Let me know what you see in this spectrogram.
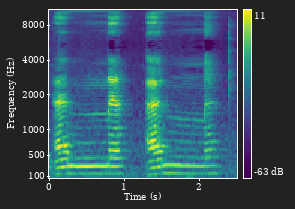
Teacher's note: nun tashdid, didengungkan pada keadaan dua harkat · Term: wajibul gunnah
